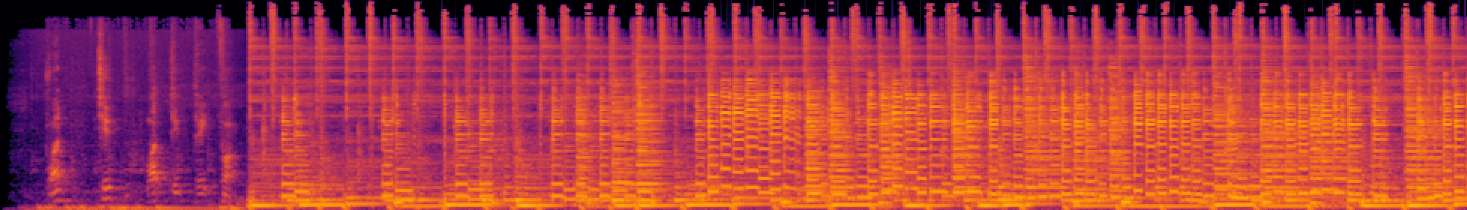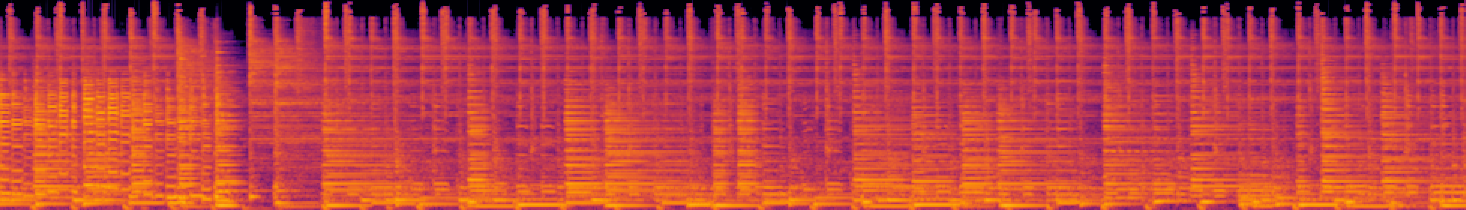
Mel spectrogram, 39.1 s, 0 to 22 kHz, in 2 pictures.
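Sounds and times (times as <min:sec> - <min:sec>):
latin rhythm section: 0:01.2 - 0:39.0
guitar solo: 0:05.1 - 0:22.9.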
